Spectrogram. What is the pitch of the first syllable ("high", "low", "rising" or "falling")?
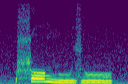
high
